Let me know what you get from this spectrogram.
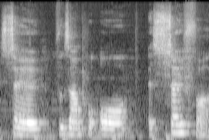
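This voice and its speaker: A woman's fairly low voice with lively intonation, plus noticeable background noise and audible room echo. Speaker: interior design vlogger. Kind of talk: casual tutorial to camera. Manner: fast.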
